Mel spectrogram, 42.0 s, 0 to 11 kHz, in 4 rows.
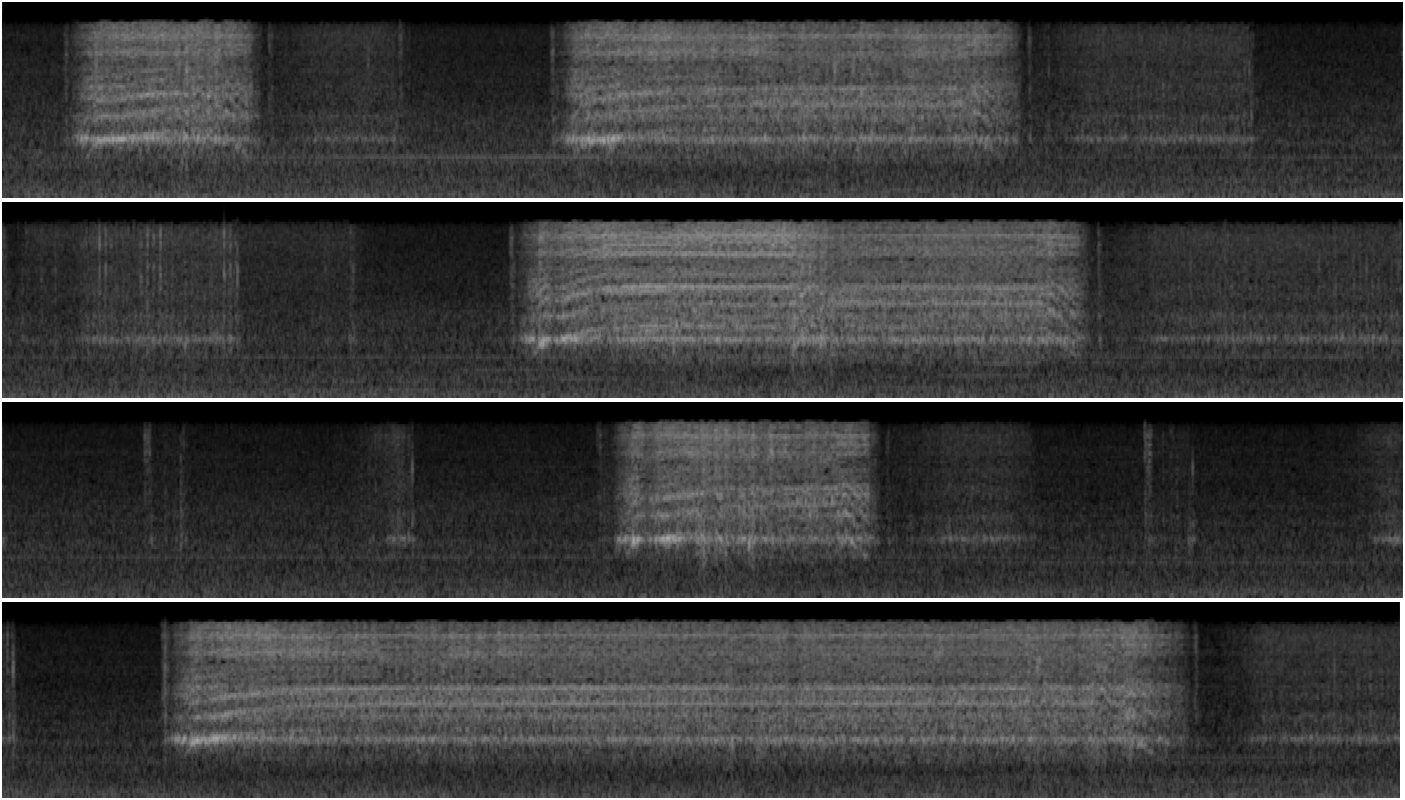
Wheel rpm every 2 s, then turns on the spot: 80, 20, 120, 120, 20, 30, 10, 110, 160, 50, 20, 10, 20, 110, 10, 0, 70, 160, 160, 150, 30.
2-4 8-14 18-22 28-30 40-42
